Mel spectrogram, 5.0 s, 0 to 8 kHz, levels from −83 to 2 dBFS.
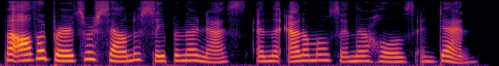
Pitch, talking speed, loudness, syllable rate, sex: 230 Hz, 215 wpm, -21 LUFS, 5.0 syllables/s, female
